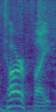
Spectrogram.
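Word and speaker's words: taaffeite: number 7 car fight if you haven't heard the word tar fight you're not alone and it's spelled a lot weirder than it sounds the precious gem is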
